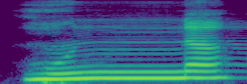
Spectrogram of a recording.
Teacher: ہن، نون مشدد کا غنہ کیجیے، ہا اور نون کو آپس میں مضبوطی کے ساتھ ملائیے، آواز کو ناک میں روک کے رکھیے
